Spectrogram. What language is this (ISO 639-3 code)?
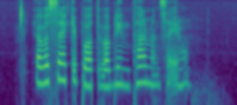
swe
